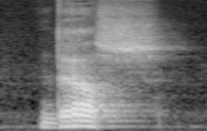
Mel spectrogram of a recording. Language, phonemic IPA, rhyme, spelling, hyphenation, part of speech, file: Dutch, /drɑs/, -ɑs, dras, dras, adjective, Nl-dras.ogg
- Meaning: marshy, boggy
